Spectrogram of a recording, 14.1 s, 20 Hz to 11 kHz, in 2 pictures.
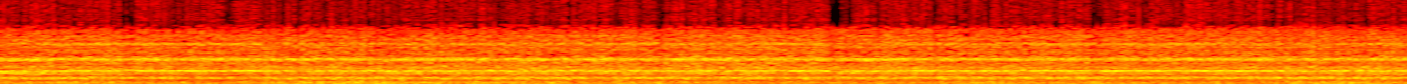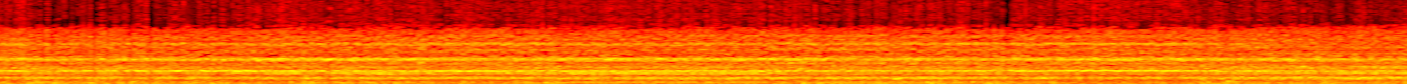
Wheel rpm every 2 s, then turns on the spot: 230, 220, 230, 230, 220, 220, 230.
none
